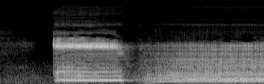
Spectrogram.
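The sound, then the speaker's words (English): A voice mimics a huge tan-colored air conditioning unit firing up at night, heard with the windows open: a loud, buzzy hum bursts in, breaks off briefly, then settles into a lower, steady droning whir that holds to the end. “I swear to God, when their air conditioning was out, every night when that would fire up and we had the windows open, it would go...”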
